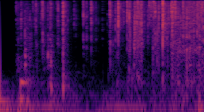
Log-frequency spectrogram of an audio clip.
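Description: Foil booster-pack wrapper crinkling and being torn open, with a few light clicks of cards laid down at the start.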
